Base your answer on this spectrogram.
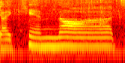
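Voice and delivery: ordinary delivery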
